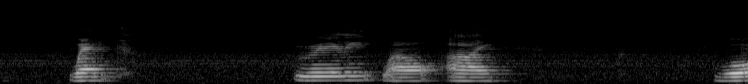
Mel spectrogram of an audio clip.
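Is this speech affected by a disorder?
Yes: cerebral palsy.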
